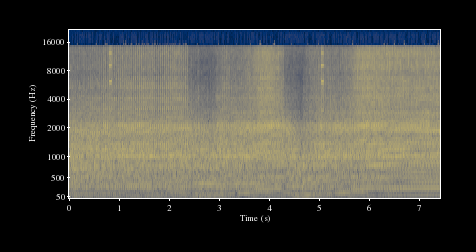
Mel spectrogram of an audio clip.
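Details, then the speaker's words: Mercedes V12 back from a shop: rough, lumpy running, pitch rising and falling as it revs; suspected running on only one cylinder bank, throttle bodies not heard humming with key on. "the run's good what you said though it's only running on half the motor don't you think"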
